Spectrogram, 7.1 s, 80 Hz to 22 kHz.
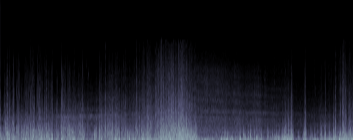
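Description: Storm wind buffeting the microphone in heavy gusts over the noise of a Boeing 787's jet engines as it passes low overhead with its gear down. The jet noise swells to its loudest about three seconds in, as the aircraft goes directly overhead, then fades as it climbs away.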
